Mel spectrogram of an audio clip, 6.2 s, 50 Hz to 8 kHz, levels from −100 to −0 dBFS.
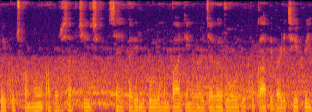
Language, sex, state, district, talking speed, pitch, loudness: Garhwali, male, Uttarakhand, Tehri Garhwal, 210 wpm, 95 Hz, -19 LUFS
